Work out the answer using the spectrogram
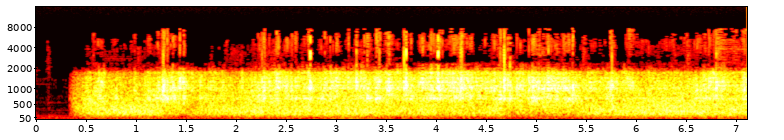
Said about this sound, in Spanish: Es el sonido, el rugido del subsuelo de la isla de Tenerife en un nuevo enjambre sísmico que han mostrado los propios científicos. Desde el domingo por la noche, una nueva secuencia con pequeños terremotos de baja intensidad.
